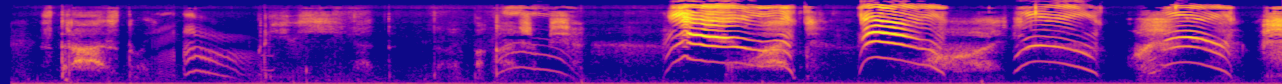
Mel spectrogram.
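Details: Domestic cat, a mother near her kittens, objecting as her babies are filmed indoors: a series of loud arched meows, rising then falling, repeated irregularly, growing louder midway, with a steady low hum and faint whispering.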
